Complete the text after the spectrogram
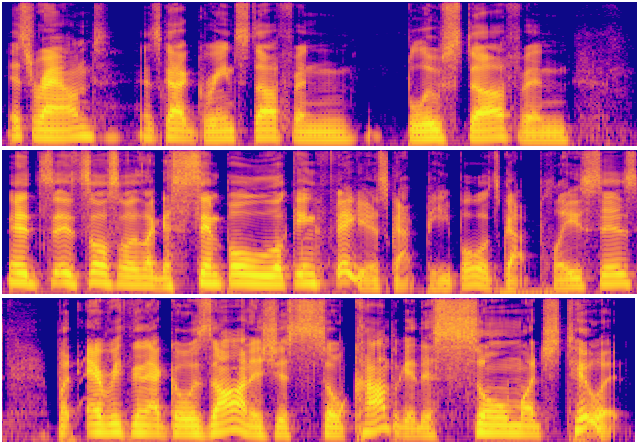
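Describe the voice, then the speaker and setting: A young man with a bright, ringing voice talks casually into a close podcast mic and tells stories about his gigs. His tone is smooth and clear. He slips into little quoted voices of the people he describes, and the sound is dry with no room around it. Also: mid-range voice, lively intonation, normal speed, no echo. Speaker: musician guest. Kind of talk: casual interview storytelling. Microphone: close podcast microphone.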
